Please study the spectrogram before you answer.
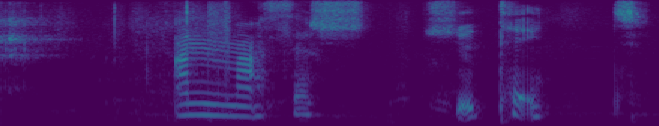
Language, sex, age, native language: Icelandic, female, 9, Icelandic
